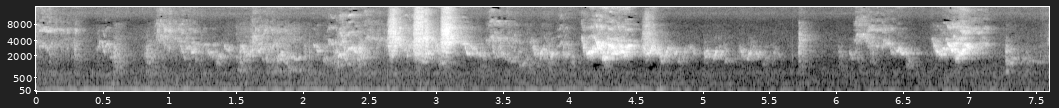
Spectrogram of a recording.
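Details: Baby budgerigar out for the first time, giving rough warbling chirps that build into louder scratchy bursts around the middle and again near the end.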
